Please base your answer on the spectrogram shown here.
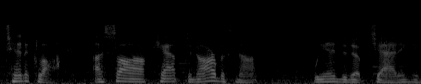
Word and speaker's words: Arbuthnot: Arbuthnot. We're never pronouncing the H at this point.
